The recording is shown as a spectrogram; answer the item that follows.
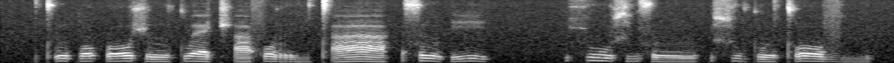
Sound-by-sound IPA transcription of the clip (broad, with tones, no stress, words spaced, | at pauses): tʼɯ˥˨po˧˥˧ ʔoː˧˥ʃɯː˨ tʷɛː˥˨t͡ʃʼa˨fo˥˨ ri̤˨tʼaː˧˥˧ | sɯː˥˨ʔi˧˥˧ | çuː˥˨ ɕi̤˧˥sɯː˨ | ɕṳ˥˨tʷɯː˨ tʼoː˥˨ vi̤˨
